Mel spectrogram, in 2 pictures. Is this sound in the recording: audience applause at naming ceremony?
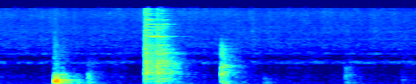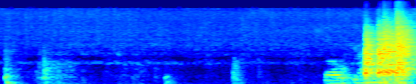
no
